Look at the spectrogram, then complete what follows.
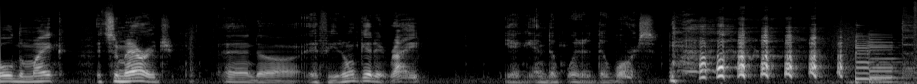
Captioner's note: laughs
